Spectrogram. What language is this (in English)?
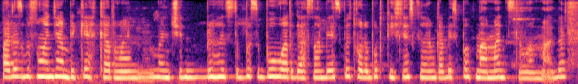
Kashmiri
